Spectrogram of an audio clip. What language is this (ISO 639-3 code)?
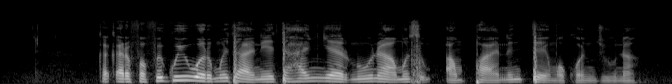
hau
